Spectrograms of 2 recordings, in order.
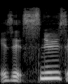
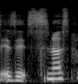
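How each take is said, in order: First: "snooze" with a long oo and buzzing z, rising; snus like snooze. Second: "snus" with a short uh, hissed s, rising; short-vowel snus. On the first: Host asks reporter how we say it, long-oo "snooze". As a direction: ask "snooze" with a long oo, pitched up. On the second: Host offers reporter the other pronunciation, short-uh "snus". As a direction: ask "snus" to rhyme with bus, pitched up. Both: Shown as a demonstration. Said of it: "including how we say it".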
